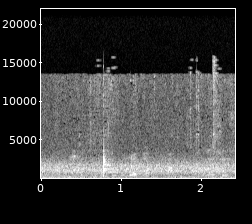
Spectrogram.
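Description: Quiet outdoor background: a steady low hum with faint, brief voices and no clear blade contact.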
